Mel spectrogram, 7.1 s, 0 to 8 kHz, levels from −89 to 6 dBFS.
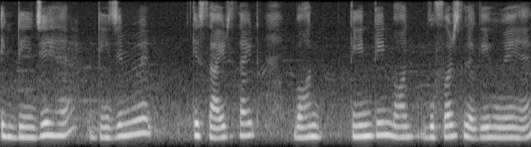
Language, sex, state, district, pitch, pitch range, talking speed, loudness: Hindi, female, Uttar Pradesh, Muzaffarnagar, 225 Hz, 210-245 Hz, 125 wpm, -17 LUFS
